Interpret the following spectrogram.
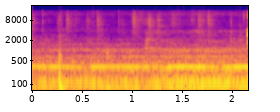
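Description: Steady low-pitched hum from a kitchen appliance, with a single sharp click about a quarter second in as the phone is handled and turned toward the counter.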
